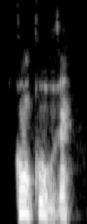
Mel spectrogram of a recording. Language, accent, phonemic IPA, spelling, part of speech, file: French, Canada, /kɔ̃.kuʁ.ʁɛ/, concourrais, verb, LL-Q150 (fra)-concourrais.wav
- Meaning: first/second-person singular conditional of concourir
